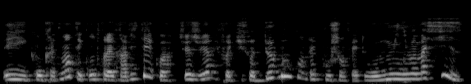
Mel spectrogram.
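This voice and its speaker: A woman's voice: fairly high pitch, animated, racing, dark tone, slightly rough. A woman giving a candid personal account in an interview, speaking directly and with emotion. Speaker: interview guest.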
